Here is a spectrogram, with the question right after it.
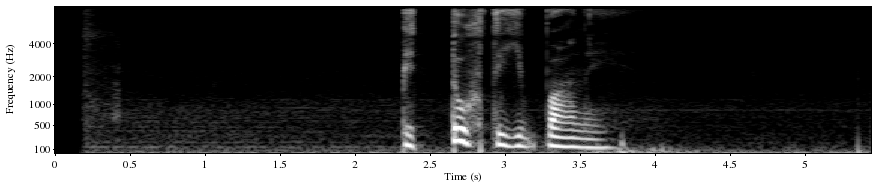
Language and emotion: Russian, angry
